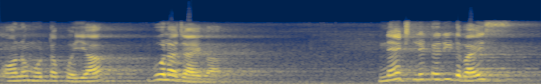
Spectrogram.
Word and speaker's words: onomatopoeia: And students, next इसमें देखते हैं, ये होता है ओनोमाटोपोइया, कुछ लोग इसको ओनोमाटोपोइया भी बोलते हैं।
